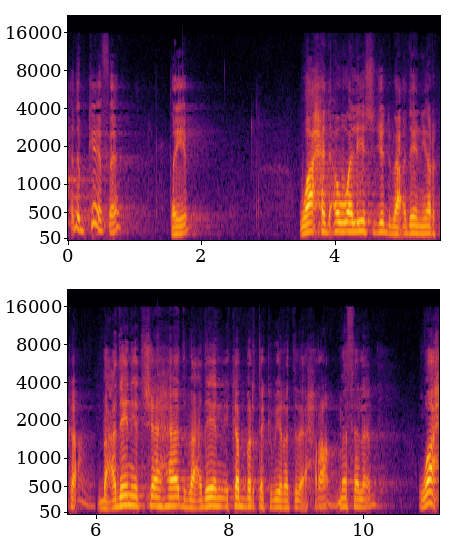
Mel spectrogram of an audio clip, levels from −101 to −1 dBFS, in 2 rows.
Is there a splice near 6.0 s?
yes; 1 cut; at 6.0 s

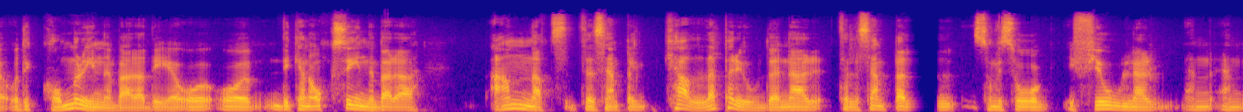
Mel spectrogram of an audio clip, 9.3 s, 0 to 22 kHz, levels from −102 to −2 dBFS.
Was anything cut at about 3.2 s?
no; 1 cut; at 6.2 s

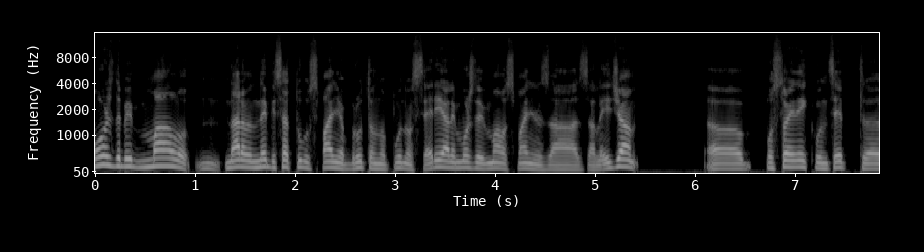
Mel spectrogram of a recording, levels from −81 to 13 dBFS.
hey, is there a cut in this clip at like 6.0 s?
yes; 1 cut; at 6.0 s

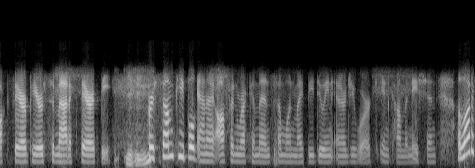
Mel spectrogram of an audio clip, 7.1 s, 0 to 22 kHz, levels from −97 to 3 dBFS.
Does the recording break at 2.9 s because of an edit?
yes; 1 cut; at 2.9 s

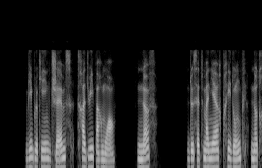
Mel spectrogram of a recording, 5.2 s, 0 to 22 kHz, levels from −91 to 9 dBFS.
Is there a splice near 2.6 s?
yes; 1 cut; at 2.6 s

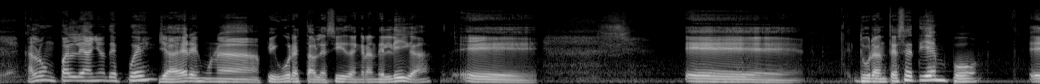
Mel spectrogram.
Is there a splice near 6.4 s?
no; 2 cuts; at 1.6 s, 4.4 s

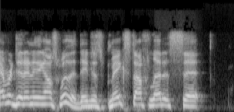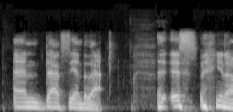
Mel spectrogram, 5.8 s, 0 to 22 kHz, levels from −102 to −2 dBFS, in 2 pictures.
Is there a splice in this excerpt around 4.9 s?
yes; 1 cut; at 4.9 s

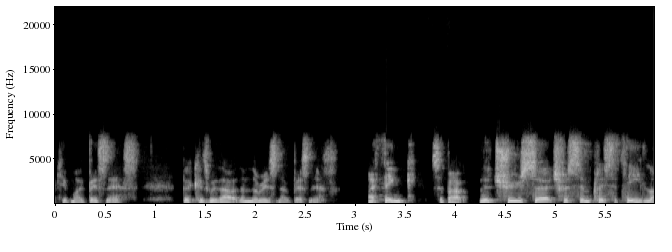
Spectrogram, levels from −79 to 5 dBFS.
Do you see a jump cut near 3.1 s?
yes; 1 cut; at 3.1 s

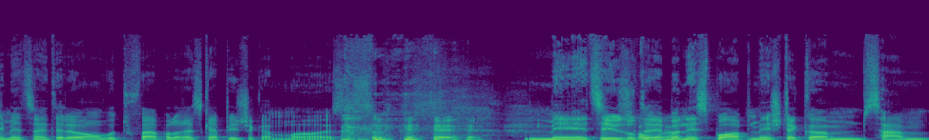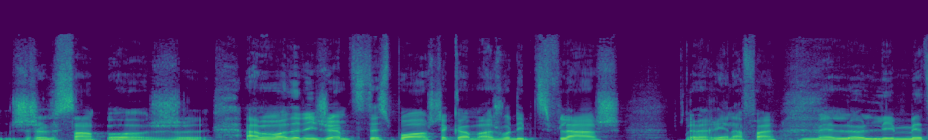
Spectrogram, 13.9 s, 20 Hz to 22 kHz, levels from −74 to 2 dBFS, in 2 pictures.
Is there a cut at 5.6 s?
yes; 3 cuts; at 5.6 s, 7.2 s, 12.0 s

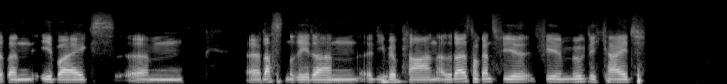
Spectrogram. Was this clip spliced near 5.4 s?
no; 1 cut; at 2.6 s

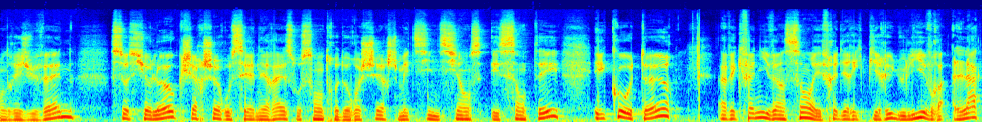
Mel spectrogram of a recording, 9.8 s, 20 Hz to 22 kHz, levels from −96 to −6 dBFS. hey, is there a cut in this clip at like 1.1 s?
no; 0 cuts

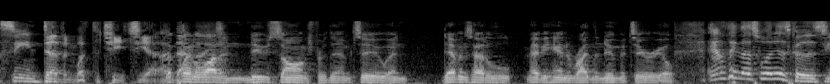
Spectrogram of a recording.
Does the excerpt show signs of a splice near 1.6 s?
yes; 1 cut; at 1.6 s

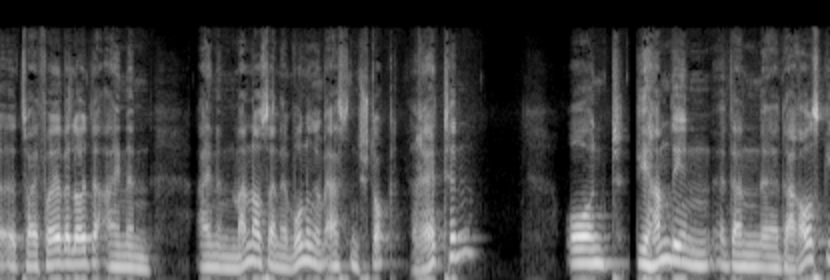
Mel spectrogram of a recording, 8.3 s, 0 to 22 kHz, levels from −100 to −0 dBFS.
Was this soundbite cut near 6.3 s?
yes; 1 cut; at 6.3 s

